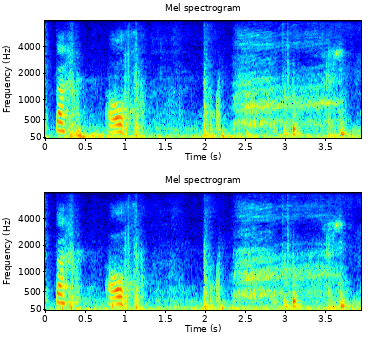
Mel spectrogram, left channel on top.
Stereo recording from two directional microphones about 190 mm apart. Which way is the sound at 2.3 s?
Centre (ahead or behind).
